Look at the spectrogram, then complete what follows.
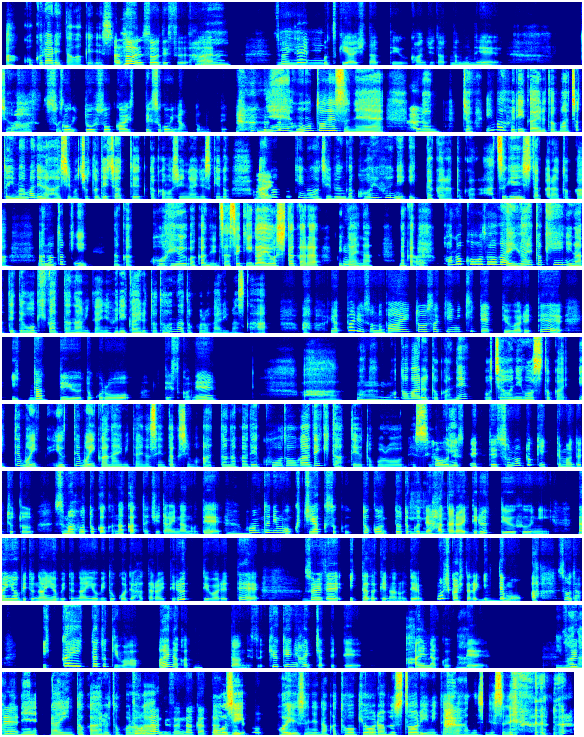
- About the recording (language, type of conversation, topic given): Japanese, podcast, 偶然の出会いから始まった友情や恋のエピソードはありますか？
- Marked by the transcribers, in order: laugh; laugh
